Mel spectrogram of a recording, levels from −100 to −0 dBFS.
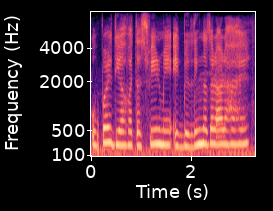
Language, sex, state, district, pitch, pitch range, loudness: Hindi, female, Assam, Kamrup Metropolitan, 255 Hz, 235-260 Hz, -14 LUFS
